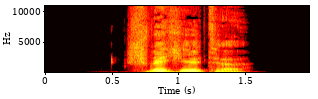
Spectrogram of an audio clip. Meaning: inflection of schwächeln: 1. first/third-person singular preterite 2. first/third-person singular subjunctive II
- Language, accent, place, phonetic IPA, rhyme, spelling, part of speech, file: German, Germany, Berlin, [ˈʃvɛçl̩tə], -ɛçl̩tə, schwächelte, verb, De-schwächelte.ogg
